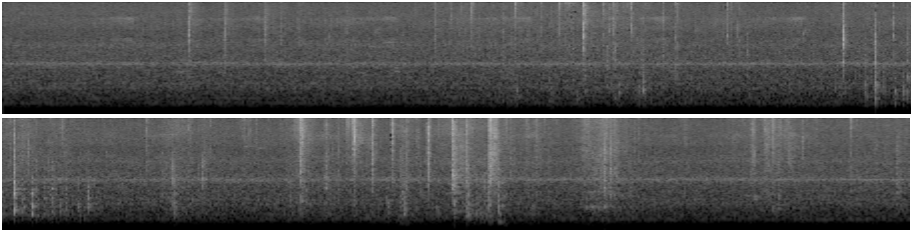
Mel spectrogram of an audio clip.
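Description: Scattered sharp clicks, taps and short rustles of handwork, bunched in the middle, over a steady thin high-pitched drone.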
